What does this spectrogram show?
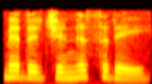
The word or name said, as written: mitogenicity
